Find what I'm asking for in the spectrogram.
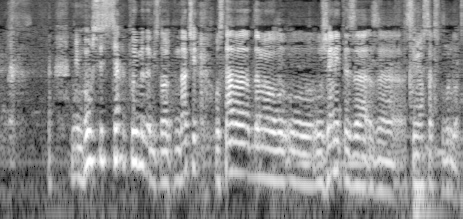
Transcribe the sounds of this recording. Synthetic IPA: mimɔɡsissʲjakəkvoimɛd̪ɐmislˠɔʒət̪nat͡ʃiost̪avəd̪ɐmɛooʒɛnit̪ɛzɐzɐsɛmʲiɔnsakskobəɾɡɔ

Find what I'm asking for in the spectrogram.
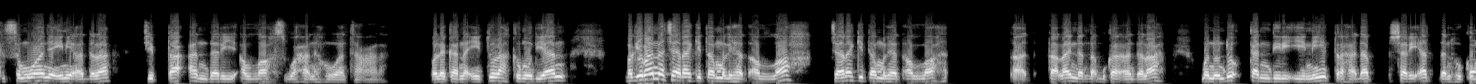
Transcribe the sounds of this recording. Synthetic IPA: səmuaɲainiadalah | t͡ʃip̚t̪aʔandaɾiʔɑlːɑhsubɦanaɦuwat̪a̰ʔa̰la | olɛhkarnaʔit̪ulahkəmudian | baɡajmanat͡ʃaɾakit̪aməliɦat̪ɑ̰lːɑh | t͡ʃaɾakit̪aməliɦat̪ɑlːɑh | t̪a̰t̪alaɪndant̪aʔ̚bukanadalahmənundʊʔkandiɾiʔːnit̪ərɦadap̚ʃaɾiʔat̪̚danɦukʊm

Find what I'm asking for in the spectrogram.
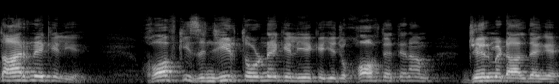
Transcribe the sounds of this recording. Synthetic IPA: t̪aːɾnekeliḛ | xɔːfkizɐ̃ɲd͡ʒiːɾt̪oːɽnekeliekejed͡ʒoːxɔːfd̪eːt̪eɦɛ̃naɦɐm | d͡ʒeːlmẽɖaːld̪ẽːŋɡeː

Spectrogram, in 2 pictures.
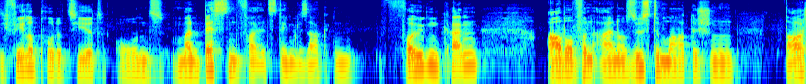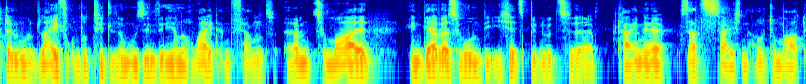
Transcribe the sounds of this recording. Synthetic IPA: ɪçfeːlɐpʁ̥oɾʊt͡siːɐtʔʊntmanbɛstn̩falsd̥eːmɡəzaːktn̩ | fɔlɡŋ̩kʰan | ʔaːbɐfɔnʔa̰ɪnɐzʏstemaːtɪʃn̩ | d̥aːɐʃtɛlʊŋʊntlaɪfʔʊntɐtʰɪtəlʊŋzɪntv̥iːɐhiːɐnɔχv̥aɪtɛntfɛɐntʔɛːmt͡sumaːl | ʔɪndeːɐvɛɐzjoːndiːɪçjɛt͡st̚b̥ənʊt͡səkʰaɪnəz̥at͡st͡saɪçn̩ʔaʊtomaːtɪ̥

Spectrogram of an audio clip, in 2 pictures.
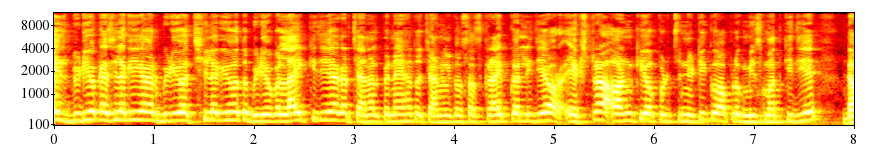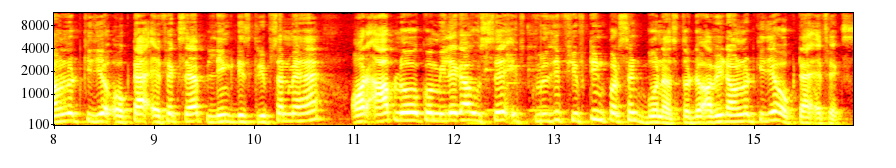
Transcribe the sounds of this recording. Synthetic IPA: aɪsbiːɖijokɛːsilɐɡiiɐɡəɾʋiːɖijoɐtːʃʰilɐɡiɦot̪oʋiːɖijokolaːɪkːiːd͡ʒieɐɡəɾt͡ʃɛːnəlpenəẽɦɛ̃t̪ot͡ʃɛːnəlkosɐbskɾaːɪb̚kɐɾliːd͡ʒieɔːɾeksʈɾaʔɐɾnkiɔːpəɾt͡ʃuːnɪʈikoaːploːɡmɪsmɐt̪kiːd͡ʒie | ɖaːʊ̃nloːɖkiːd͡ʒieʔɔːkʈaʔepʰeksɛːplɪ̃ŋkɖɪskɾɪpʃənmẽɦɛ̃ | ɔːɾaːploːɡõkomɪleɡaʊsːeʔekskluːziʋpʰɪpʰʈiːnpɐɾsẽɳʈ̚boːnəst̪oɐbʱiɖaːʊ̃nloːɖkiːd͡ʒieoːkʈaʔepʰeks

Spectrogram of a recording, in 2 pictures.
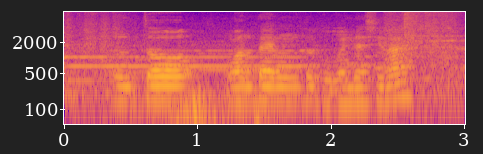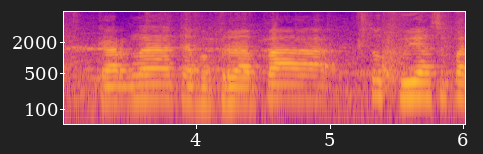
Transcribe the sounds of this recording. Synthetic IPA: unt̪ʊʔŋɔnt̪ɛnnt̪uɡ̥ṳkaɲt͡ʃasilah | kaɾənaːd̥a̤bə̤bəɾapa | t̪uɡ̥ṳjaŋsəpa

